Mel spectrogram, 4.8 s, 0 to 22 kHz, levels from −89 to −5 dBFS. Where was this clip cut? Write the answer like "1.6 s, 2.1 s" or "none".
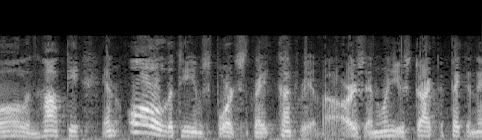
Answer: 2.5 s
